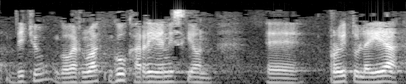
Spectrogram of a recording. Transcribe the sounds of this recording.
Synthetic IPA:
d̪it̪uɣo̞β̞e̞ɾnuakɡukariɣe̞niskio̞n | pɾo̞jek̚t̪ule̞ɣ̞e̞a

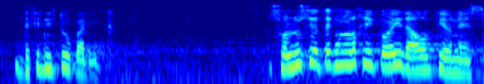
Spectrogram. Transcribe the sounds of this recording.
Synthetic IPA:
d̪e̞finit̪uβaɾik | so̞lusio̞t̪e̞kno̞lo̞ɣikojðaɣ̞o̞kio̞ne̞s

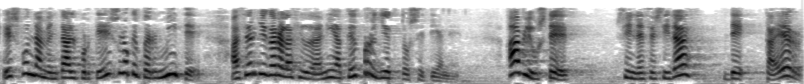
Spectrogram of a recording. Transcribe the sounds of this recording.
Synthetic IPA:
e̞sfund̪amẽnt̪alpo̞ɾke̞ezlo̞ke̞pe̞ɾmit̪e̞aθe̞ɾʎe̞ɣ̞aɾalaθjuðaðaniake̞pɾo̞ʝe̞kt̪o̞se̞t̪je̞̰nḛ | aβleust̪e̞ð | sinːe̞θe̞siðað | d̪e̞kae̞ɾ

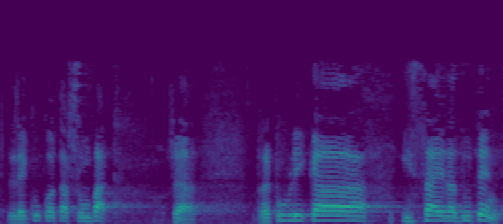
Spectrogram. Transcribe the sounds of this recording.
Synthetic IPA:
le̞kuko̞t̪asumbat̪ | ose̞a | re̞puβlika | isae̞ɾaðut̪e̞n

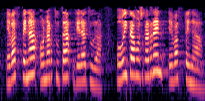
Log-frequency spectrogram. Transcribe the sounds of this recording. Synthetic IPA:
e̞βaspe̞naʔo̞naɾt̪ut̪aɣe̞ɾat̪uð̞a | o̞ɣ̞e̞jt̪aβ̞o̞zɣare̞ne̞β̞aspe̞na

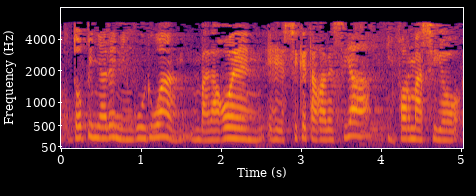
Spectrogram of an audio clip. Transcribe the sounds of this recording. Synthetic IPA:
d̪o̞piɲaɾe̞niŋɡuɾuambaðaɣ̞o̞e̞nsike̞t̪aɣaβ̞e̞sia | iɱfo̞ɾmasio̞

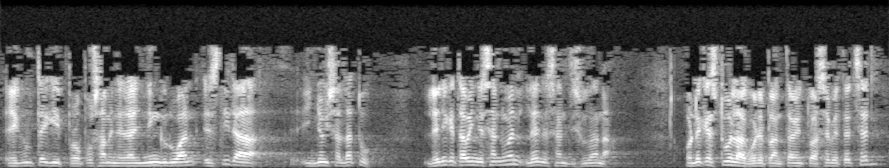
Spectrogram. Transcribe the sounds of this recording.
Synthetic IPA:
e̞ɣut̪e̞ɣipɾo̞po̞same̞naɾaniŋɡuɾuane̞zd̪iɾaiɲo̞jsald̪at̪u | le̞ːnike̞t̪aβejne̞sanːue̞nle̞ːne̞sand̪isuðana̰ | o̞ne̞ke̞st̪ue̞laɣ̞uɾe̞plant̪eame̞nt̪uase̞βe̞t̪e̞t͡se̞n

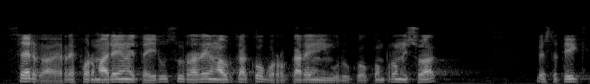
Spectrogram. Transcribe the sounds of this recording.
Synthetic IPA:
se̞ɾɣae̞re̞fo̞ɾmaɾe̞ne̞t̪aiɾusuraɾe̞nawɾkako̞βo̞ro̞kaɾe̞niŋɡuɾuko̞ko̞mpɾo̞misoak̚ | be̞st̪e̞t̪ik

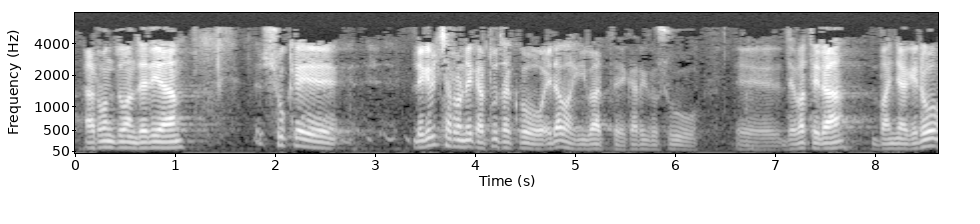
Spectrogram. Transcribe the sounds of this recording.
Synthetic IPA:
arond̪uand̪e̞ɾe̞a | suk | le̞ɣe̞β̞ilt͡saraone̞kaɾt̪ut̪ako̞e̞ɾaβaɣiβ̞at̪e̞kariðusu | d̪e̞β̞at̪e̞ɾaβaɲaɣe̞ɾo̞

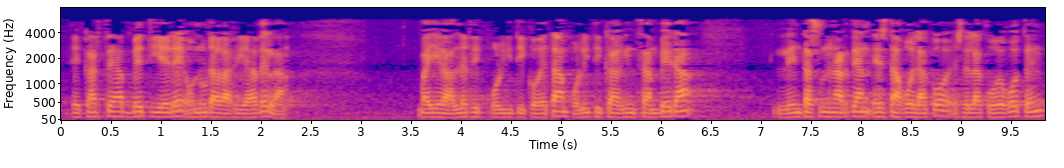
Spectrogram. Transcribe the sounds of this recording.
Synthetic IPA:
e̞kaɾt͡se̞abe̞t̪ie̞ɾe̞ʔo̞nuɾaɣ̞ariað̞e̞la | bajald̪e̞ɾð̞ipo̞lit̪iko̞e̞t̪ampo̞lit̪ikaeɣ̞int͡sambe̞ɾa | le̞ːnt̪asune̞naɾt̪e̞ane̞zd̪aɣ̞o̞e̞lako̞e̞̰zd̪e̞lako̞e̞ɣ̞o̞t̪e̞n

